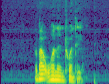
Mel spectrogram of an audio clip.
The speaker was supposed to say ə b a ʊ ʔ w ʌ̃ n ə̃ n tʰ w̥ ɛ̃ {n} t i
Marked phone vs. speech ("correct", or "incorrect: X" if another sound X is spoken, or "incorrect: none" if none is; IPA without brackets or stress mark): correct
